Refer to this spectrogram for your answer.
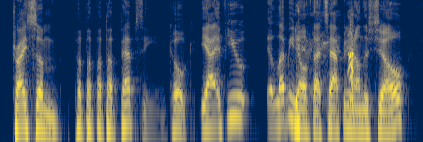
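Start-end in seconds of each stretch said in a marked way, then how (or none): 0.1-2.4 really bad TV host voice, drawn out slow. Doing a show on Discord and joking around: bad Back to the Future II impression. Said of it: "that was a really bad impression".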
